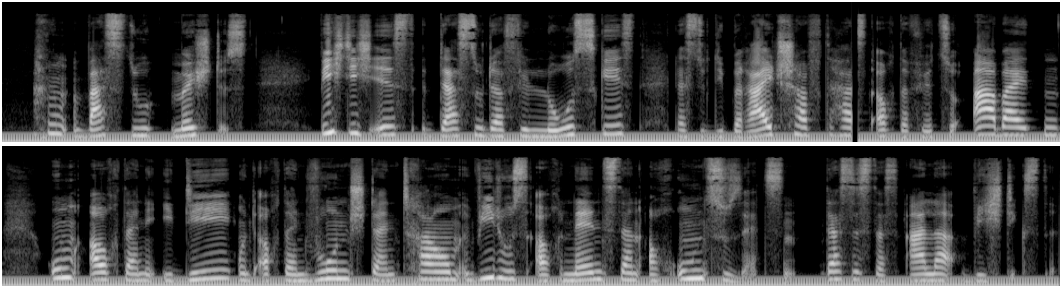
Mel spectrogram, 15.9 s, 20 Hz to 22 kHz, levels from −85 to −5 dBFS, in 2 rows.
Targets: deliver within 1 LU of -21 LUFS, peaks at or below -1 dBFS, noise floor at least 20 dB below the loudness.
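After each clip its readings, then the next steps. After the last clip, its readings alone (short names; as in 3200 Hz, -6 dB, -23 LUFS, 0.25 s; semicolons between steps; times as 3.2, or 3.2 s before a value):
dropouts 1; longest dropout 53 ms; hum 50 Hz; harmonics up to 250 Hz; hum level -25 dBFS; loudness -24.0 LUFS; peak -6.0 dBFS; loudness target -21.0 LUFS
-> interpolate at 6.38, 53 ms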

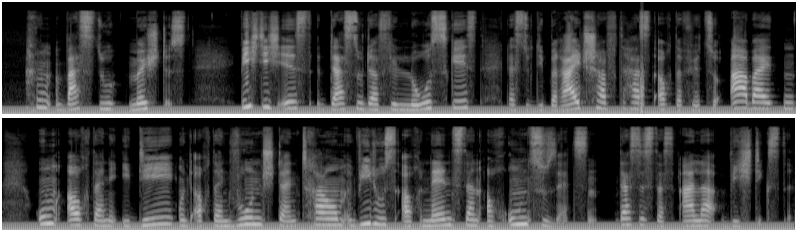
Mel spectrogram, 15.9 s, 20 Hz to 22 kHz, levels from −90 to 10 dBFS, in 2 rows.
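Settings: dropouts 0; hum 50 Hz; harmonics up to 250 Hz; hum level -25 dBFS
-> notches 50/100/150/200/250 Hz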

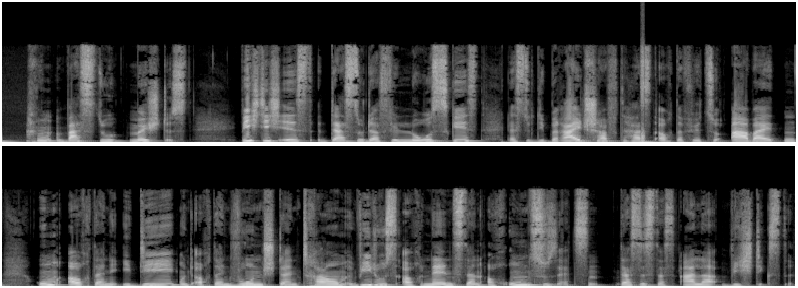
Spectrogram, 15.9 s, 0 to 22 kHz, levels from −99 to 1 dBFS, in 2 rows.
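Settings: hum none; loudness -25.0 LUFS; peak -6.5 dBFS; loudness target -21.0 LUFS
-> gain +4 dB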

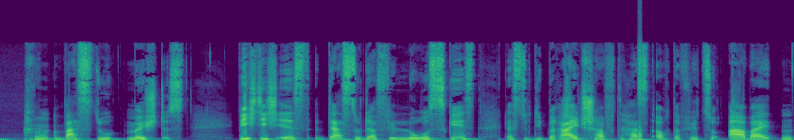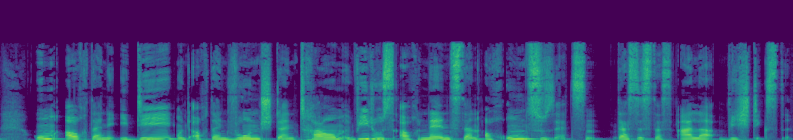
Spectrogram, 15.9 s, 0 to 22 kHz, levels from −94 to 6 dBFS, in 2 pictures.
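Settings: loudness -21.0 LUFS; peak -2.5 dBFS; noise floor -56 dBFS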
